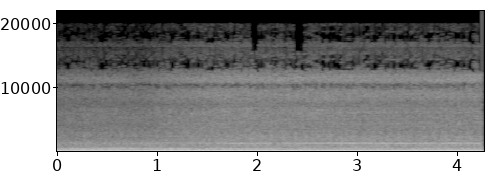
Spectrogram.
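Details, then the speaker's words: Mitsubishi Evo X after serpentine belt work, battery reconnected: steady low idle with even rumble and no whine; no battery light, belt and alternator sound healthy. "all right no battery light i don't hear no whining"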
